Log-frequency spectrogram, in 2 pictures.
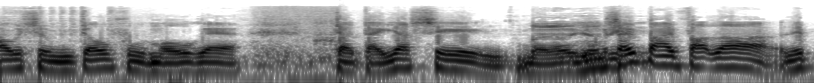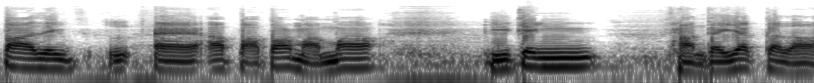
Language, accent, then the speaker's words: Cantonese; Hong Kong; 起码都唔会到我哋香港人啦。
